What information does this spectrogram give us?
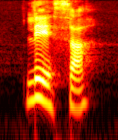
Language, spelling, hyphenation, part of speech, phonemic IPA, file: Swedish, läsa, lä‧sa, verb, /ˈlɛːˌsa/, Sv-läsa.ogg
- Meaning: 1. to read (text) 2. to study, to read (usually at university) 3. to read (interpret, more generally)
